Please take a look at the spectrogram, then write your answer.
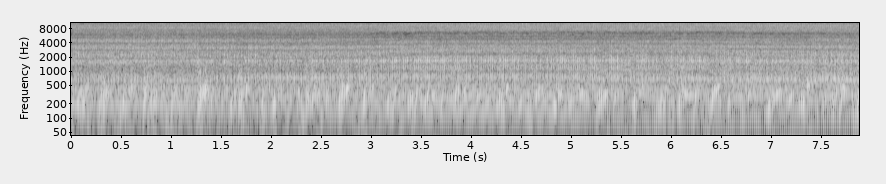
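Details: Fully restored 1958 Johnson 7.5 hp two-stroke outboard, barrel test without silencer fitted: steady even putter at constant speed, no misses, knocks or rattles; runs great, idles down with a sweet purr, normal running.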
